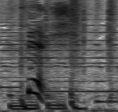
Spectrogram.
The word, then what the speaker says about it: Fisch: In German, it's called Fisch, and it's pronounced exactly the same way like the English word fish.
